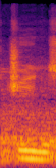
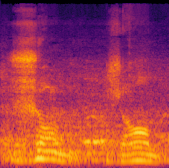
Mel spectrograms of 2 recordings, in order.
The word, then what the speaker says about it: Jean: It looks like Jean. I'm sure someone could tell us. I think it's like Billie Jean. I agree, but have you got inside info? I've been told by a fellow Jersey woman actually, Emma Knoll, that it's pronounced James John. Right. It's James John. It's got 2 first names. Yeah. You just think, it's basically James John if you say it quickly.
